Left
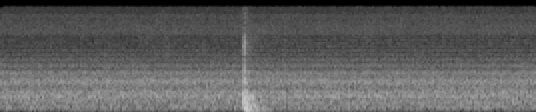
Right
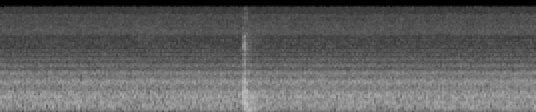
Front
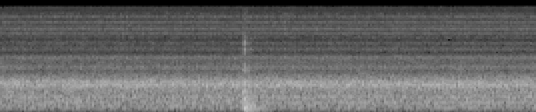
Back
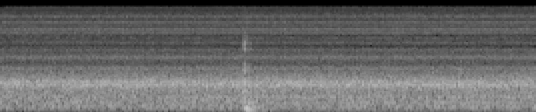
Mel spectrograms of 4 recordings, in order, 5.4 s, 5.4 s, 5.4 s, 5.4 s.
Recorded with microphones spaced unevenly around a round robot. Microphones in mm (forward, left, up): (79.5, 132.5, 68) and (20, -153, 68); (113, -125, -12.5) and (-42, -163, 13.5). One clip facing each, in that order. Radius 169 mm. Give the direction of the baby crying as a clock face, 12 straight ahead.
No baby crying in this recording.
